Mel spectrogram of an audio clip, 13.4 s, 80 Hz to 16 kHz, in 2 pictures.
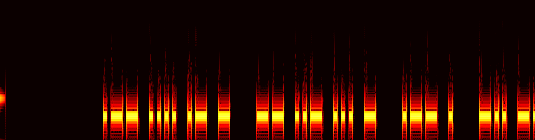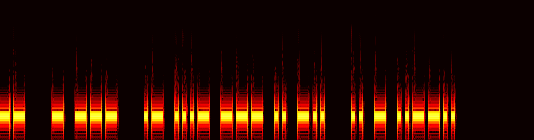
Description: Morse code, heard as a keyed tone, about 25 wpm, 700 Hz. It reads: WHAT MUST WE DO TO AVOID IT?
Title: Sentences from Top 1000 Words - Review Part 6 - 25wpm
